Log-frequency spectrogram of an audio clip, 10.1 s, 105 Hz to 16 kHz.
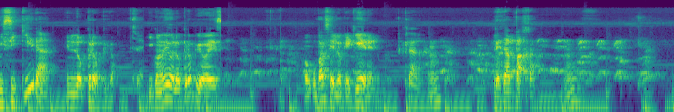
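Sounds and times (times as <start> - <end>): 
speech: 0.0 - 3.5, 4.6 - 8.9
neighbour's dogs barking: 3.2 - 10.1.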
